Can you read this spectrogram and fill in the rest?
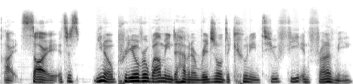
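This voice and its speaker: A man's voice: mid-range voice, fast talker, a little mellow, dry recording, close to an everyday voice. Earnest, pressing confidant, played by a man, dryly recorded. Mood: admiring. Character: earnest, pressing male confidant, admiring and blunt. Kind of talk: naturalistic web series drama acting.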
